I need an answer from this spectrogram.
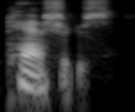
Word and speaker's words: Cashiers: And it's spelled just like the cashier at the grocery store, but all the people around here call it cashers.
